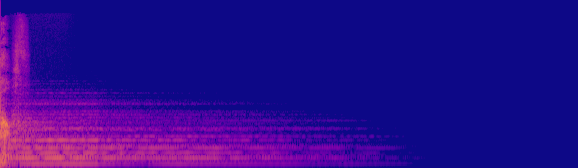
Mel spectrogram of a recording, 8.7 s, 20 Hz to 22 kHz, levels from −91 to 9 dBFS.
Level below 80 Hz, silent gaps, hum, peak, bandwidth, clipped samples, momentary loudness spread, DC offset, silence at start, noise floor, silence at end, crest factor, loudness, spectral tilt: -70 dBFS; none; none; -10 dBFS; 16.5 kHz; under 0.1%; 22 LU; under 0.1%; 0 s; under -90 dBFS; 4.5 s; 30 dB; -38 LUFS; -4 dB/octave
